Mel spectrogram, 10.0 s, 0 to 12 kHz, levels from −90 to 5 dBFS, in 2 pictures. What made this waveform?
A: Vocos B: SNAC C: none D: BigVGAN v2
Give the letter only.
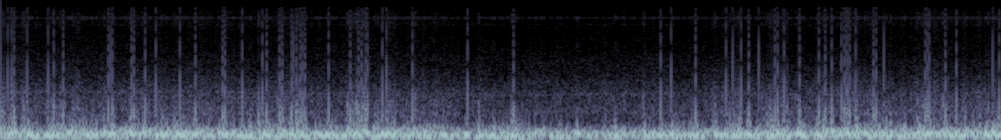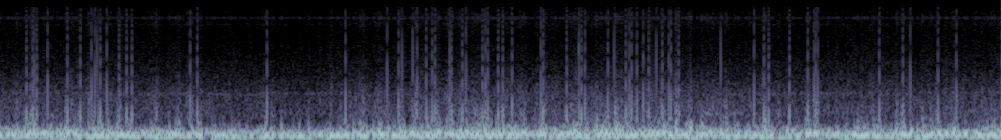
C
